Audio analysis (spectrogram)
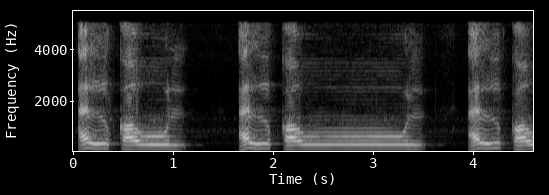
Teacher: عرض السكون للقارئ الاختيار، مخير في القصر والتوسط والإشباع أربع أو ست حركات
